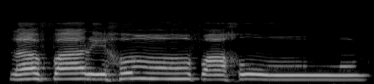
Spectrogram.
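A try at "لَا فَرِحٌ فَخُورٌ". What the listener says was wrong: Ini bagus tapi kurang panjang dengungnya. Coba lagi. Pakai dhammah. Jadi harus benar-benar monyong mulutnya.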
